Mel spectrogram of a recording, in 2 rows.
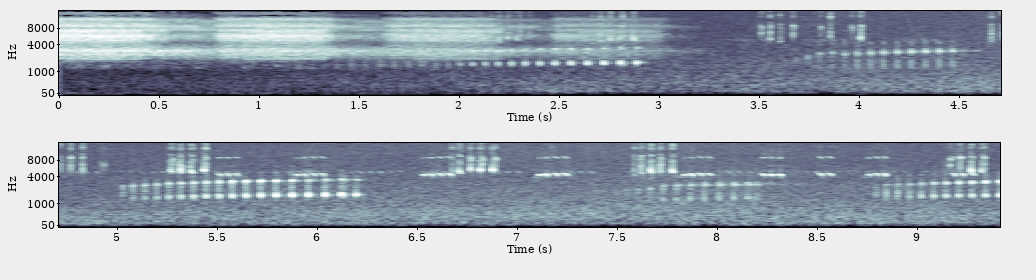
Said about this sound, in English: Frogs likely joined the chorus about 200 million years ago, a date inferred from the timing of the split between modern singing frogs and their silent relatives.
